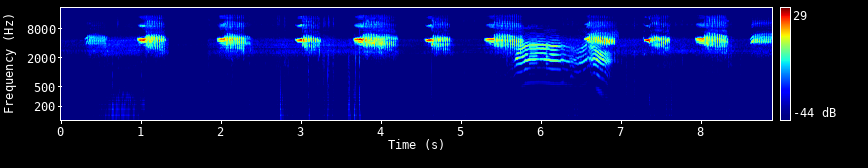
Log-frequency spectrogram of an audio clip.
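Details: Hissy, rasping bursts from young bulbuls repeated at uneven intervals, with a brief series of arching, clearer whistled notes near the end and a few soft knocks.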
